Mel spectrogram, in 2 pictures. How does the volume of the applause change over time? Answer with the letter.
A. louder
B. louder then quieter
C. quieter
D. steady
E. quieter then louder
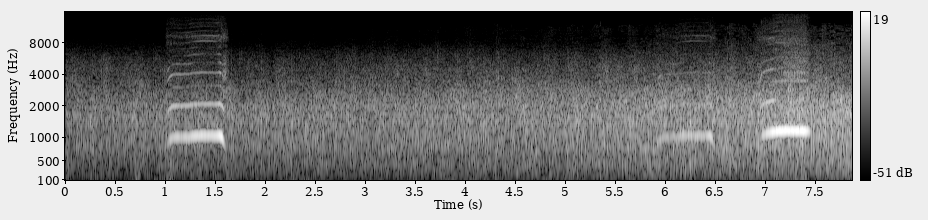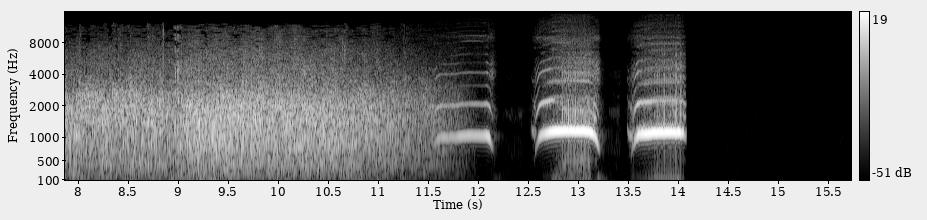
A.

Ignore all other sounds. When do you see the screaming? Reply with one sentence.
You can hear the screaming from 1.0 to 1.6 s, from 6.1 to 7.5 s and from 11.6 to 14.1 s.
